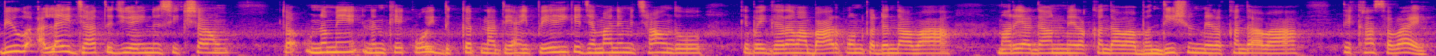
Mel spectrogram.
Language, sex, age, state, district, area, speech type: Sindhi, female, 30-45, Gujarat, Surat, urban, spontaneous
